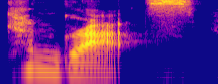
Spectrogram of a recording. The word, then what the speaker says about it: congrats: congrats repeat after me congrats so we still have that unstressed sound at the beginning congrats congrats congrats and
